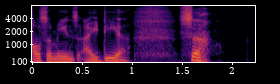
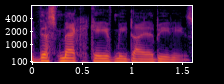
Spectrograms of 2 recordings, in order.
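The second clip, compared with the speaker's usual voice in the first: normal talking voice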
